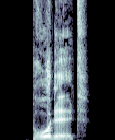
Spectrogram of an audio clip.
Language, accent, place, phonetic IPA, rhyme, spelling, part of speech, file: German, Germany, Berlin, [ˈbʁoːdl̩t], -oːdl̩t, brodelt, verb, De-brodelt.ogg
- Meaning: inflection of brodeln: 1. second-person plural present 2. third-person singular present 3. plural imperative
